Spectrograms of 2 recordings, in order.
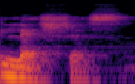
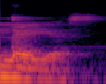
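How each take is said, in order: First: The middle consonant is a 'sh' sound. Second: The middle consonant is a 'y' sound. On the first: "when we do the plural, um, we pronounce it as we do here" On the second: "In Spain and Latin America, they say"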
